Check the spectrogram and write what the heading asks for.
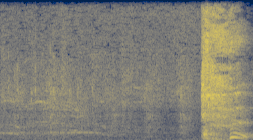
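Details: Two harsh cough bursts in close succession from adult female speaker in a prolonged four-minute coughing fit on stage at a Labor Day speech; she attributes it to an allergic reaction.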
